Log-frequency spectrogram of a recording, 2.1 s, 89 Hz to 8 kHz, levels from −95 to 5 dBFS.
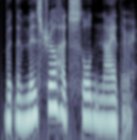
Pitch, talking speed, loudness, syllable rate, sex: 185 Hz, 175 wpm, -17 LUFS, 4.2 syllables/s, female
